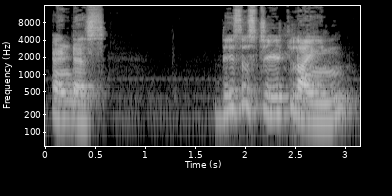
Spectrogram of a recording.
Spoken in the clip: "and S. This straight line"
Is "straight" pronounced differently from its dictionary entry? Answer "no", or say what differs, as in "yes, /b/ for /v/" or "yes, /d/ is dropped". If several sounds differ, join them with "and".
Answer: yes, /ɹ/ is dropped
